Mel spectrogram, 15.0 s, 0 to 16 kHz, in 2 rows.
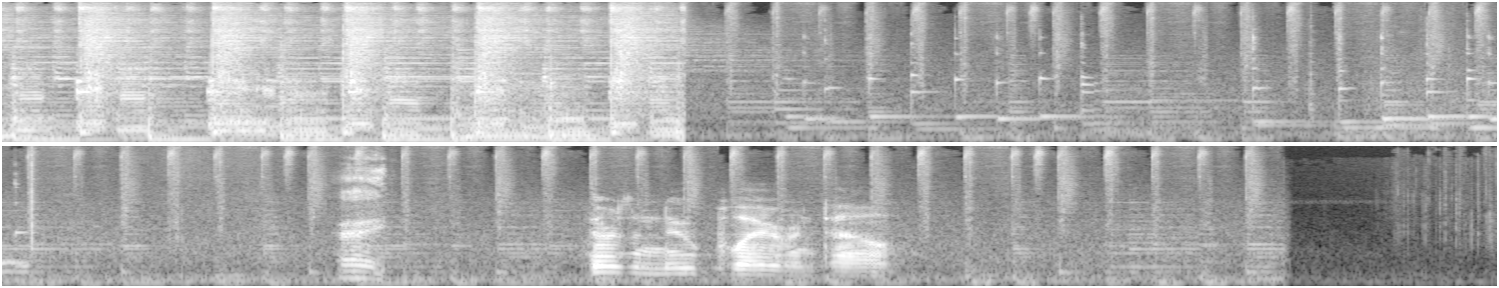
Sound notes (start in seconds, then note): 3.9 phone ringing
